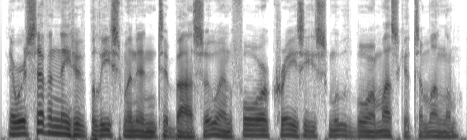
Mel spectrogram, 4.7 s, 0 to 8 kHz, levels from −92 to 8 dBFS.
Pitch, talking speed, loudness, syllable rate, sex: 105 Hz, 195 wpm, -17 LUFS, 6.3 syllables/s, male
